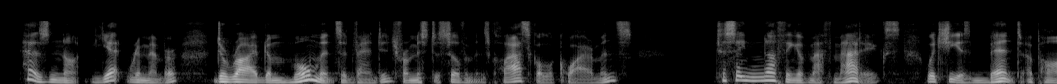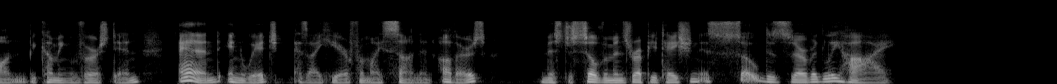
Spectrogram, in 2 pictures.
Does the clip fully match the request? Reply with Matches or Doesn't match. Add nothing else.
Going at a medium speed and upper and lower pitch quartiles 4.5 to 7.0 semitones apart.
Doesn't match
